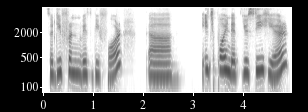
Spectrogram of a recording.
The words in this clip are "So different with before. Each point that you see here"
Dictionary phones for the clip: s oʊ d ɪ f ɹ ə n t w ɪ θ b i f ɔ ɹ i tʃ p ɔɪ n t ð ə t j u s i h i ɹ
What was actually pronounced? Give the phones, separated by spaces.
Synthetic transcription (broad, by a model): s oʊ d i f ɹ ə n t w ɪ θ b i f ɔ ɹ i tʃ p ɔɪ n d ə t j u s i h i ɹ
